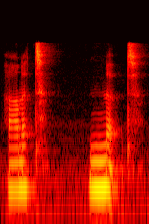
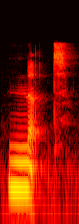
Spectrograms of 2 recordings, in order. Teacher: we begin with the nasal n and then we've got an uh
